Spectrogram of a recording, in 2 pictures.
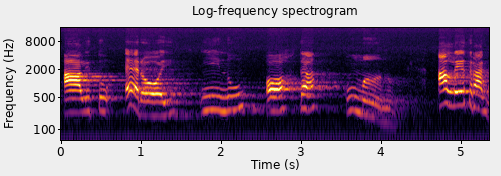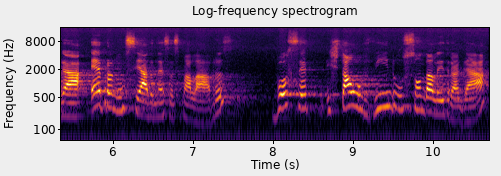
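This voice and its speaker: A woman's voice: fairly high pitch, very animated, unhurried, fairly bright tone, faint music behind. A woman with a Brazilian Portuguese accent, a primary school teacher giving a recorded lesson for children, patiently repeating key words and quizzing her pupils. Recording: echoey room with long reverb.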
